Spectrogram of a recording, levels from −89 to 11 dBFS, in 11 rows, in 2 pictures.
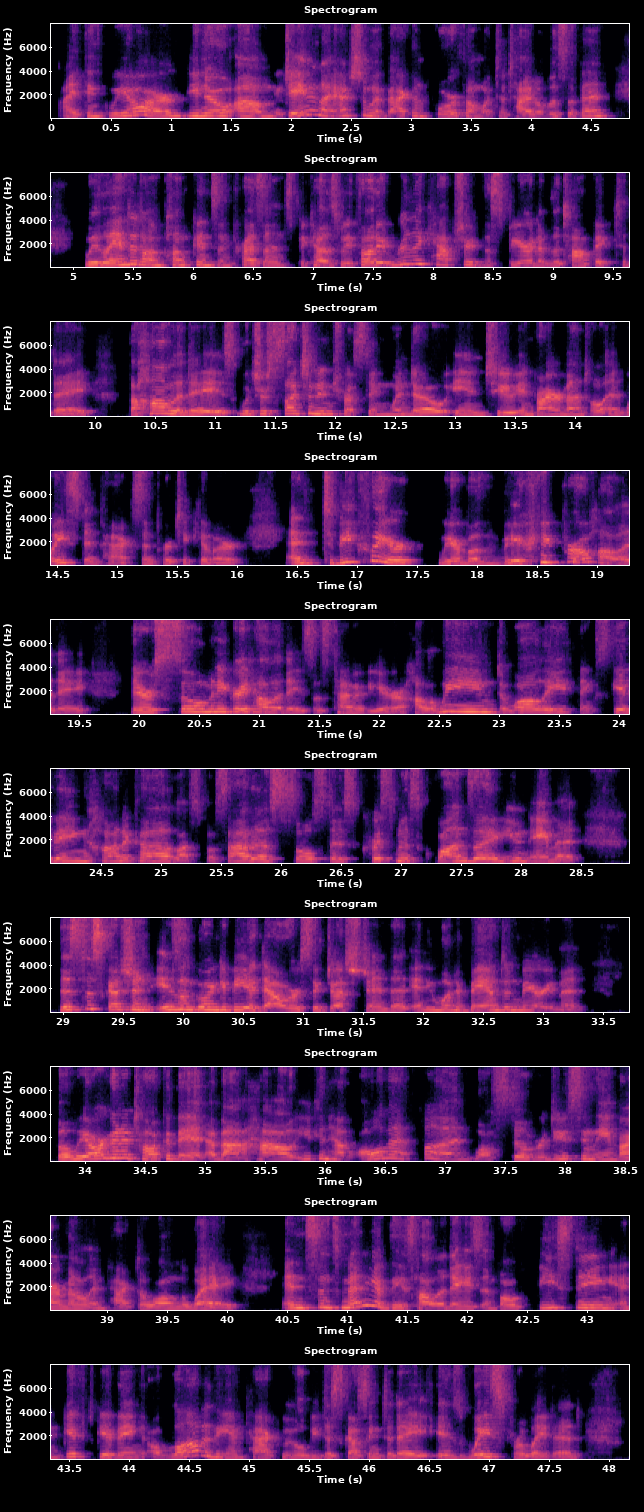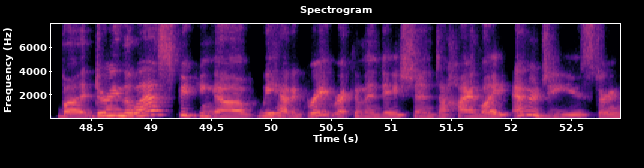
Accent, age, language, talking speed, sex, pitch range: American, 40-59, English, 185 wpm, female, 180-240 Hz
